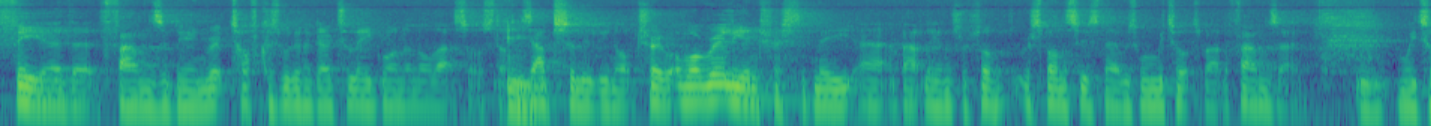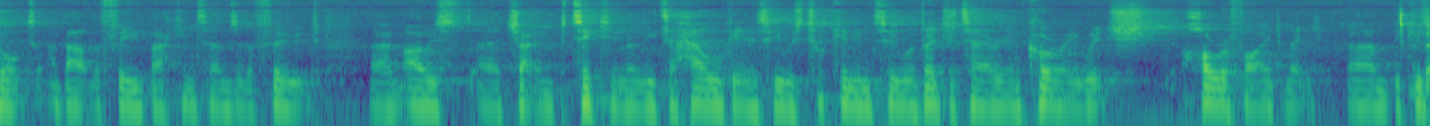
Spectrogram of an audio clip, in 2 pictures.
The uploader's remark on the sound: LIVE from the EPC. We were privileged enough to be invited to the Elite Performance Centre.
